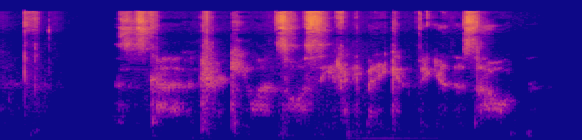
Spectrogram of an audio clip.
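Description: A person whispering, starting about a second in and stopping just before the end.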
